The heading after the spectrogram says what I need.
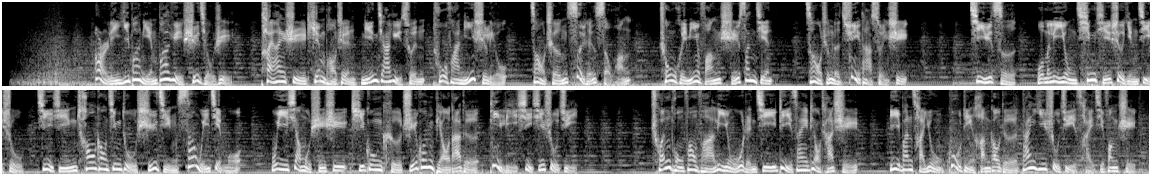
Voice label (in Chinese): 男 警示片 紧张严肃, 正气明亮 大气浑厚; 事故安例警示片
